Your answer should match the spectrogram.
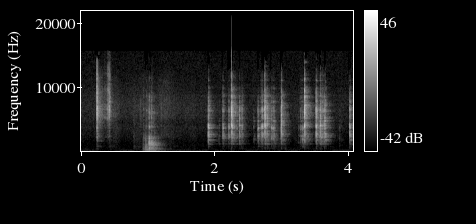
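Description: Light metallic clicks and clinks from a car-body file holder being handled while its tension screw is turned with a screwdriver to bow the file blade. A duller knock comes about a second in, and a quick run of sharp clicks follows in the second half.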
